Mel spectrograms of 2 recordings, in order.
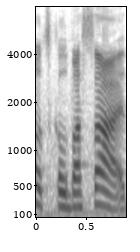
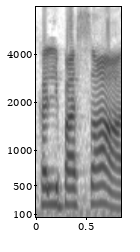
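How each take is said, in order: First: No vowel comes before the l sound. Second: An extra vowel comes before the l sound. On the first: The speaker calls it right. "no, it's kalbasa" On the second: The speaker calls it wrong. "he was trying to say"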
